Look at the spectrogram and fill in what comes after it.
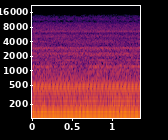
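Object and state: Nothing is struck.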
